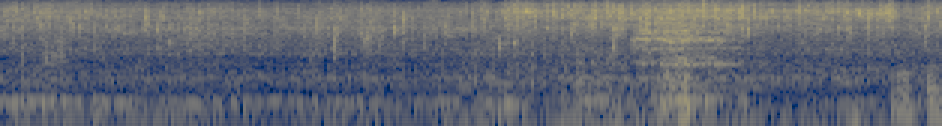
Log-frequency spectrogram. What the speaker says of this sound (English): Here at the sink, clearing out this drain trap.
